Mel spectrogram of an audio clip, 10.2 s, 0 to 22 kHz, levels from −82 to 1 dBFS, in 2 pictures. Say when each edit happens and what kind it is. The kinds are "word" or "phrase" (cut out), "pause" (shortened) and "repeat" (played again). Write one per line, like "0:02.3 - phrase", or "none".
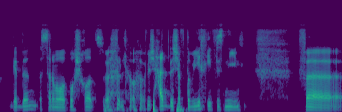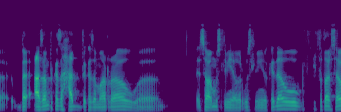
none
